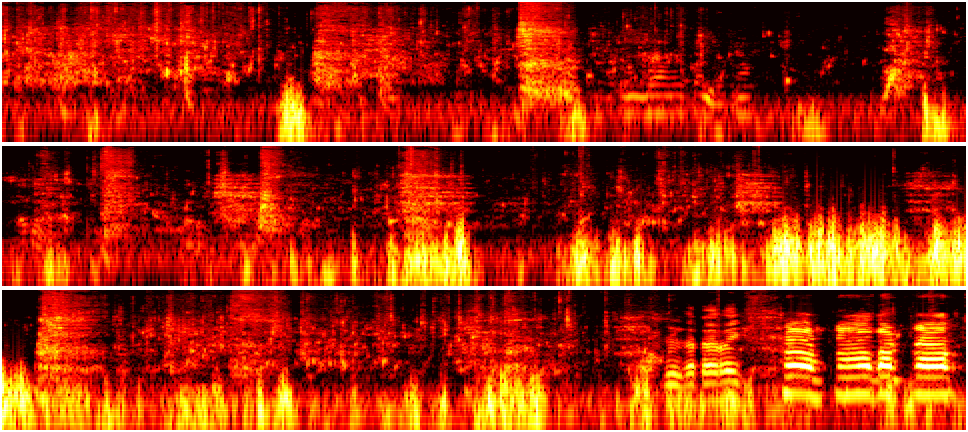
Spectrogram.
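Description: A fishing net rustles as hands pull at it.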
